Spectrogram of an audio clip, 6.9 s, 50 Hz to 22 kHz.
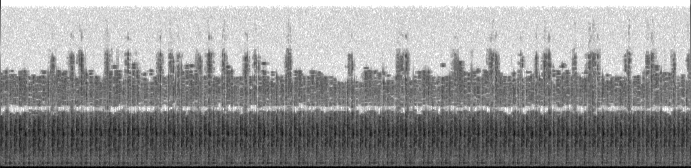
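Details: Mazda 626 first start after cylinder head reassembly, warming up, rest of exhaust not connected, oil overfilled: low lumpy idle, uneven pulse about three a second, shaky wandering beat. Owner suspects O2 sensor misreading open exhaust, possibly old gas. Rough fluctuating idle.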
